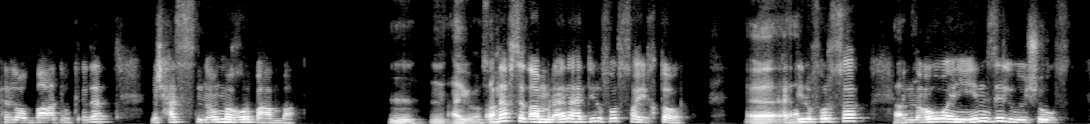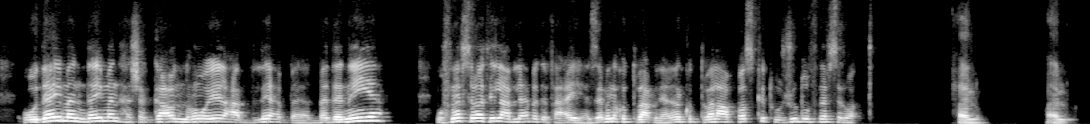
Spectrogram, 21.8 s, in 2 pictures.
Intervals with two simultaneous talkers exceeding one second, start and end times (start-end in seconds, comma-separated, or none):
none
